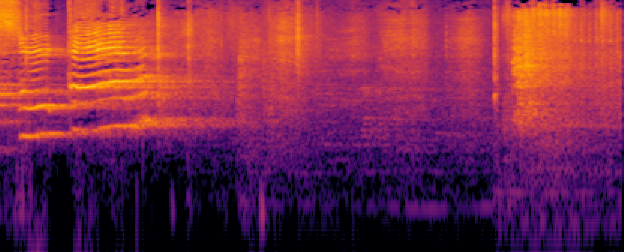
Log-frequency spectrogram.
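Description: A voice singing a short phrase with held, wavering notes that fades out over a couple of seconds, then a brief burst of hiss about five seconds in.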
